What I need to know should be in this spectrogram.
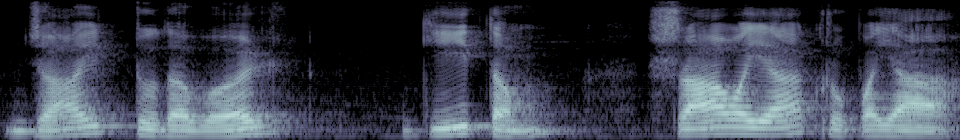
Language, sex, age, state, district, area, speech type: Sanskrit, male, 45-60, Karnataka, Chamarajanagar, urban, read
